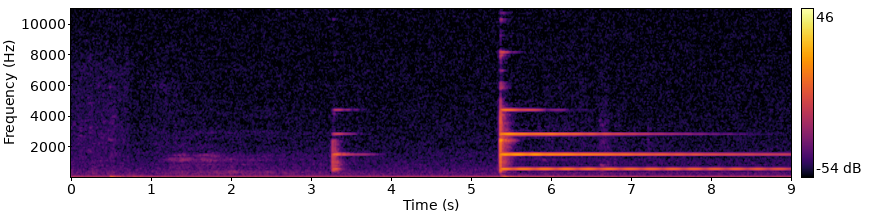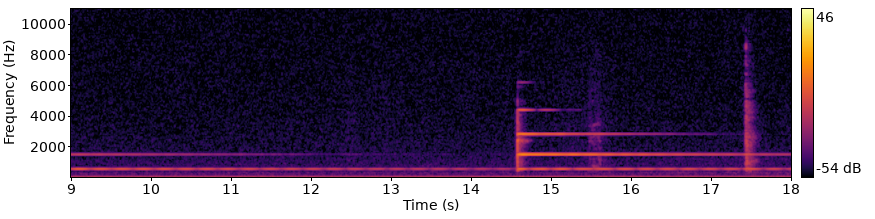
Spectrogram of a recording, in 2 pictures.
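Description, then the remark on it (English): A meditation bell is struck three times in near silence: a soft, brief first tap, then two full, clear strikes whose bright, layered tones ring out and fade slowly over many seconds. “It'll start with three sounds of the bell, and I'll do a very quick settling and introduction.”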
